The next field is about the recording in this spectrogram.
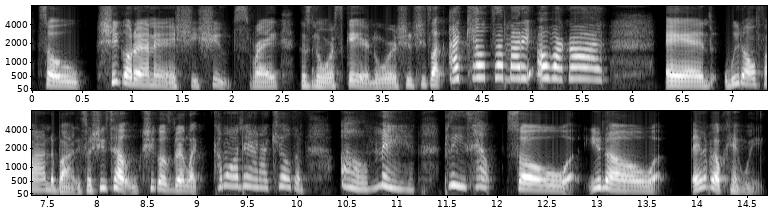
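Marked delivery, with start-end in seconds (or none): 4.2-5.7 high, loud panicked cry; mock panic. Acting out Nora panicking after shooting. 9.2-12.0 high-pitched mock distress; acted plea for help. Acting out her plea for help.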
